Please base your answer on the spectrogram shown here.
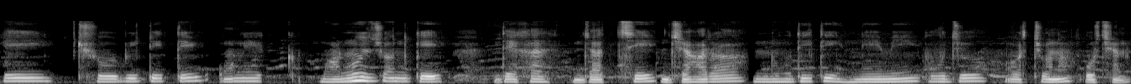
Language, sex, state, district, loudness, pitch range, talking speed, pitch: Bengali, male, West Bengal, Paschim Medinipur, -17 LUFS, 120-145 Hz, 65 wpm, 130 Hz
